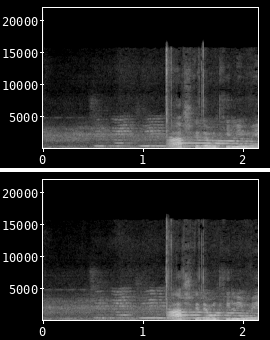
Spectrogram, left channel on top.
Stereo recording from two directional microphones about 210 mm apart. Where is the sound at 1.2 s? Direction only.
5° left (ahead or behind).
